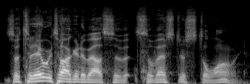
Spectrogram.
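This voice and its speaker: A man's voice: lowish voice, fast talker, slight background noise. A man hosting a podcast in casual chat, with a laid-back, easygoing manner. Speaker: podcast host.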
